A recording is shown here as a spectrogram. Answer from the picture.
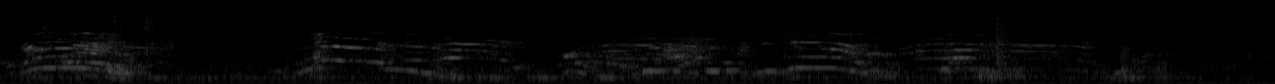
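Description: Faint, overlapping raised voices of several people, shouting in rising-and-falling calls about half a second long, played back from a fight video on a device in the room; they fade near the end.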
